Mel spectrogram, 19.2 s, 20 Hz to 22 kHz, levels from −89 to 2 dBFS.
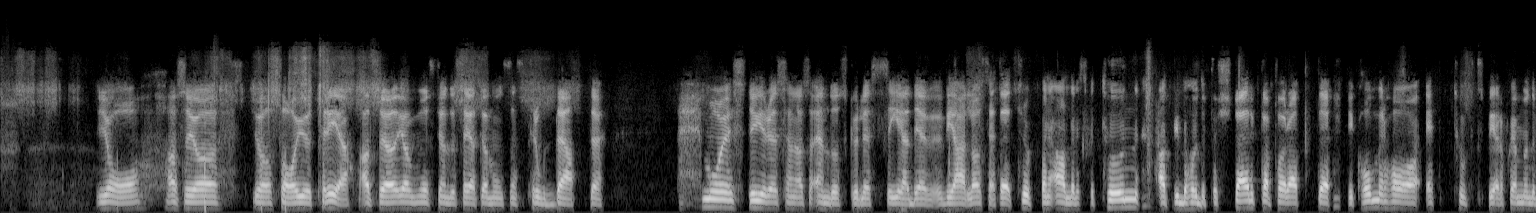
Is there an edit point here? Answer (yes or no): yes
